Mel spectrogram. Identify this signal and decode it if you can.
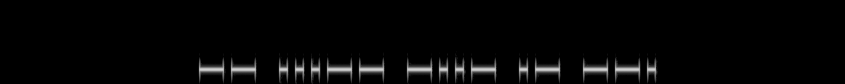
Morse code, heard as a keyed tone, about 15 wpm, 700 Hz. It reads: M3XAG
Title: DXCC-100 Call Signs - 5 Characters - Repeated 3x - 15wpm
